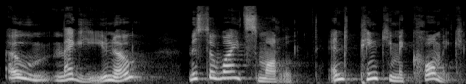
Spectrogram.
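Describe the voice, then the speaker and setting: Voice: medium pitch, big pitch swings, measured pace, vocal fry, breathy edge, voice pushed up, exaggerated voice. A reader voicing a merry young woman, an artist's model who chatters and gushes, in an audiobook story. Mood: merry, chatty. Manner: chatty, girlish, gushing.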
